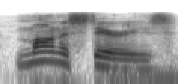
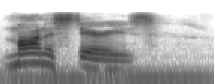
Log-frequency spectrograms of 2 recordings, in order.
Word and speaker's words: monasteries: Here, this is monasteries. So the stress is at the very beginning. Monasteries.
